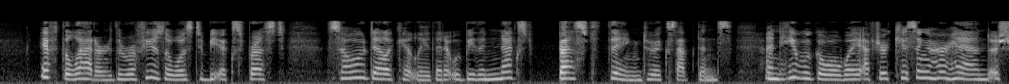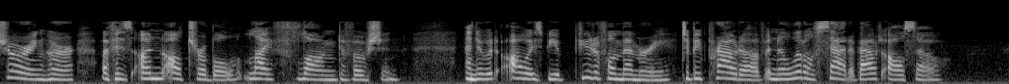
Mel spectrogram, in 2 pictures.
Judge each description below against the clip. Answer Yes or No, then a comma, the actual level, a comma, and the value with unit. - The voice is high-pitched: Yes, high, 240 Hz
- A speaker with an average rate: Yes, average, 165 wpm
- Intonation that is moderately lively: Yes, average, 3.4 semitones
